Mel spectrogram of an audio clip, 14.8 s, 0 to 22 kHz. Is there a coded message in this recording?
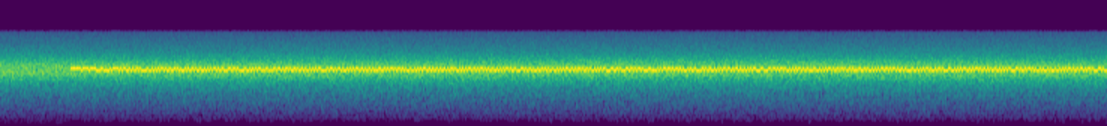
Yes: RTTY (75 baud, 170 Hz shift) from 0.9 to 14.8 s, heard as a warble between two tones, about 2300 Hz centre, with radio static and a narrow filter. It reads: 805 20322 2965 447608 577 8840163 8886 612 292302 860 90961 163252 77 9911 24 26840 6785 369 8182 931333 …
